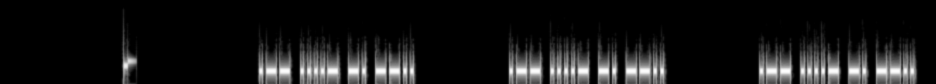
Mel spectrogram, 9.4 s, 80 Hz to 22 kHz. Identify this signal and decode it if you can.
Morse code, heard as a keyed tone, about 34 wpm, 700 Hz. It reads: W4NZ W4NZ W4NZ
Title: Call Signs Repeated 2x - 35wpm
